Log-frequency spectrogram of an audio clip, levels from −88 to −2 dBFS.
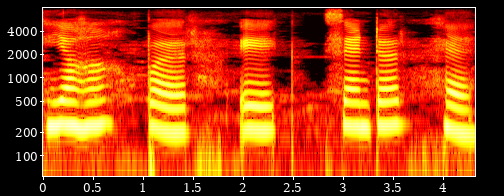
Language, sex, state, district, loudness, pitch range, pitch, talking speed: Hindi, female, Chandigarh, Chandigarh, -14 LUFS, 215-245 Hz, 235 Hz, 70 wpm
